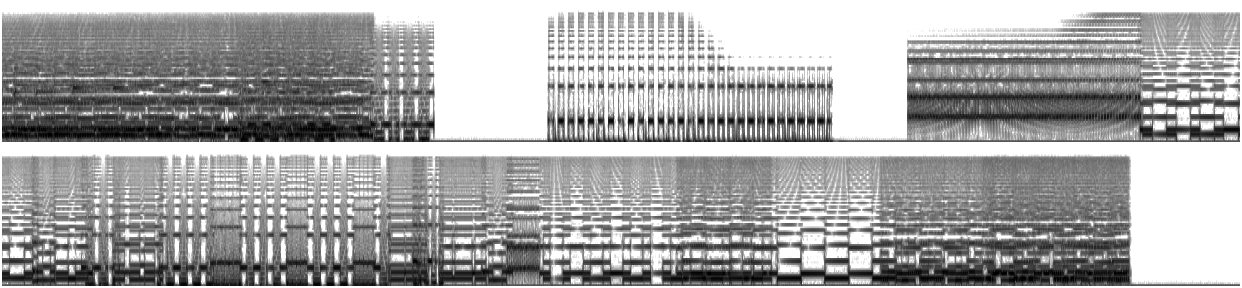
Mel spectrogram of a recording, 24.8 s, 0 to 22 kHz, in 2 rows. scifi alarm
0:09.1 0:23.5

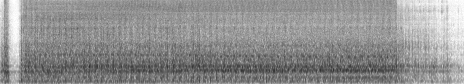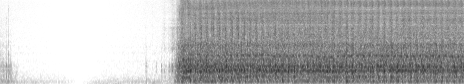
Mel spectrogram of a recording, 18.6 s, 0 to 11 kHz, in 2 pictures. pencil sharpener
0:00.0 0:08.1, 0:12.5 0:18.5

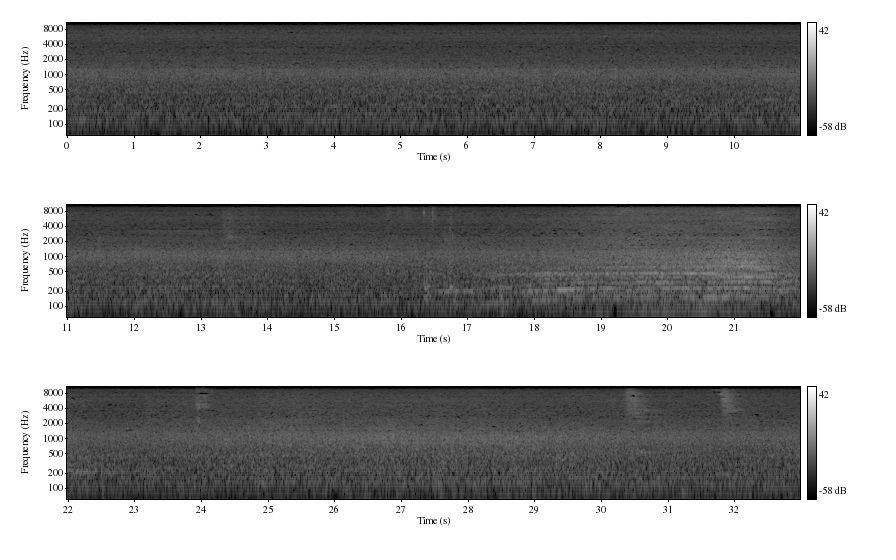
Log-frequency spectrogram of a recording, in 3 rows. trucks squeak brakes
0:12.0 0:13.8, 0:23.8 0:24.2, 0:30.3 0:31.0, 0:31.7 0:32.4

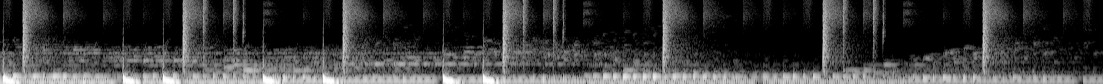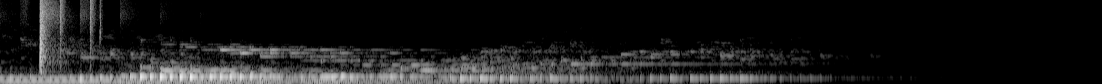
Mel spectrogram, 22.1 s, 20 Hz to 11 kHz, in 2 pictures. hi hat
0:00.0 0:13.2

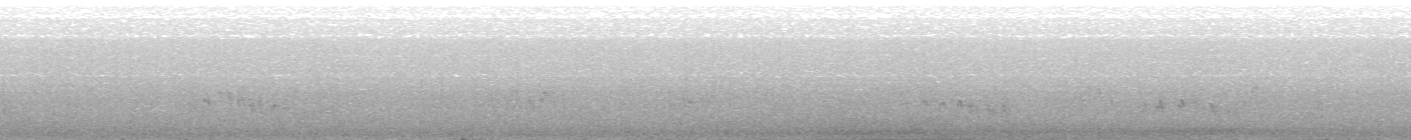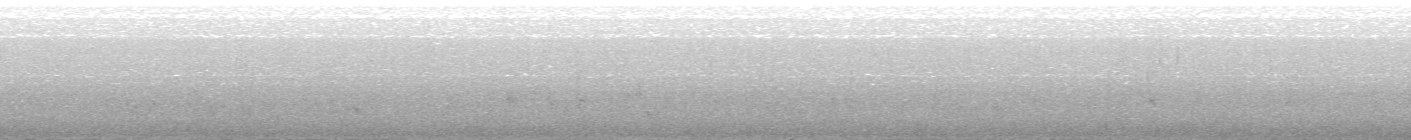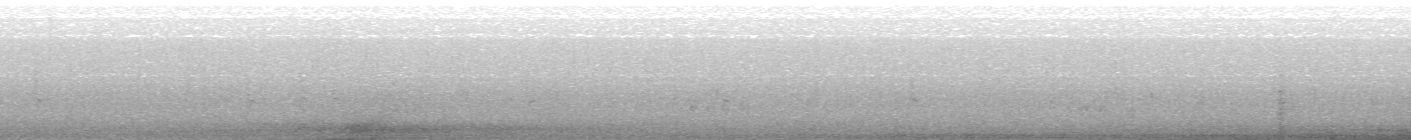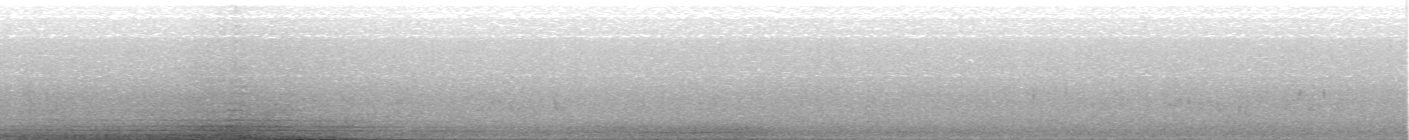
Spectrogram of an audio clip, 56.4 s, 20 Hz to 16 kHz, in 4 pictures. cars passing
0:06.6 0:13.6, 0:27.9 0:56.4

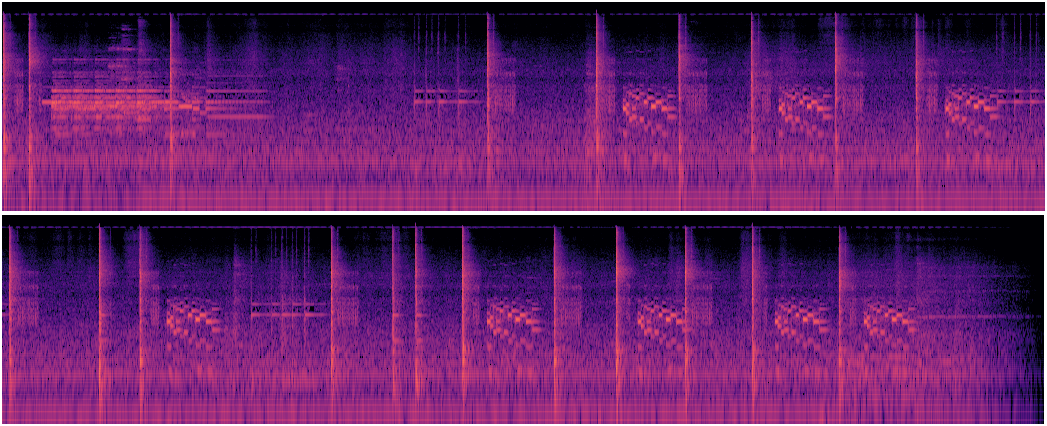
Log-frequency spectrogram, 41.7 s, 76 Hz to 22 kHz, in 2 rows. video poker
0:12.0 0:14.2, 0:15.2 0:17.3, 0:18.5 0:21.7, 0:23.8 0:28.0, 0:30.2 0:32.6, 0:33.4 0:35.2, 0:36.1 0:39.4

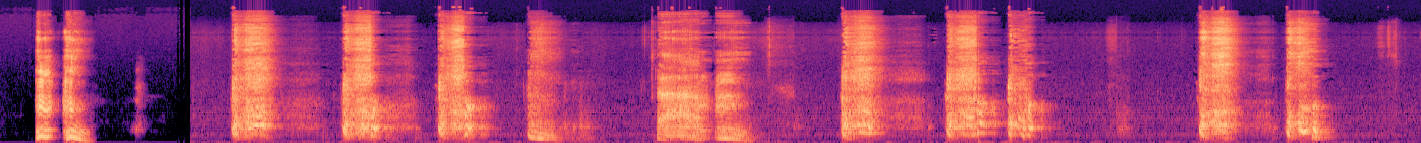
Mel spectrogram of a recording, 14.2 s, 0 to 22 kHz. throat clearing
0:00.4 0:01.0, 0:03.4 0:05.9, 0:06.6 0:07.6

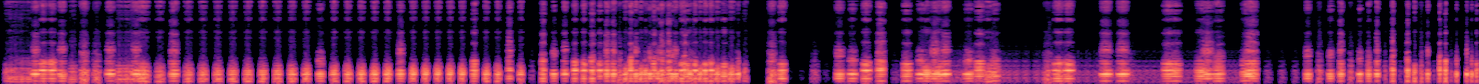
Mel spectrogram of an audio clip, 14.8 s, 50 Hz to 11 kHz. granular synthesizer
0:05.0 0:14.7

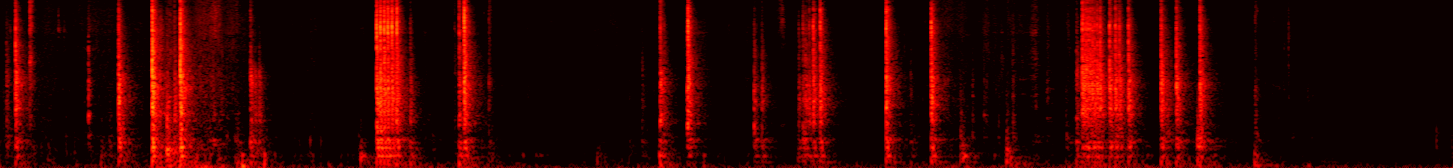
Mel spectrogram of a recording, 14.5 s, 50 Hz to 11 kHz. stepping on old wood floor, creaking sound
0:09.3 0:12.8

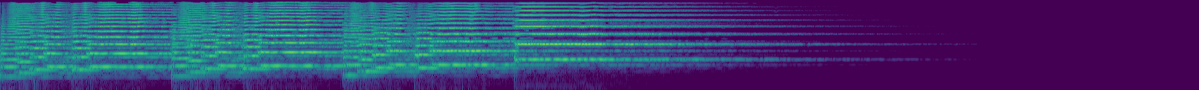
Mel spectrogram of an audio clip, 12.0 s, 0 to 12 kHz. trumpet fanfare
0:00.0 0:06.4

